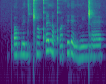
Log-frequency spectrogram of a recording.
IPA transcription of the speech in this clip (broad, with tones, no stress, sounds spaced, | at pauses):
pʼ ɒ˧ b ɛ˧ d ə˨ ǁ ɔ̃˧ qʼ i˦ l ə˧ qʼ ɔ̃˧ θ ɪ˦ ɾ ɛ˧ l ə̤˧ l ĩ˧ ŋ͡ǁ æ˧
